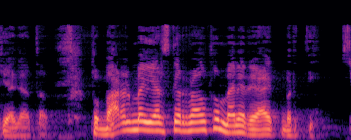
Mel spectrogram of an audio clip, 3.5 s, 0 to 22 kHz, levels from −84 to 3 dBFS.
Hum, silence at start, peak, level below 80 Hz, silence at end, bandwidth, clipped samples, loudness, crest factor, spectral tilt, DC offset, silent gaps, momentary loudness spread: none; 0 s; -6 dBFS; -56 dBFS; 0 s; 11.5 kHz; under 0.1%; -19 LUFS; 12 dB; -6.5 dB/octave; under 0.1%; none; 20 LU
